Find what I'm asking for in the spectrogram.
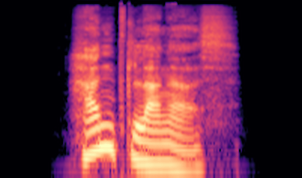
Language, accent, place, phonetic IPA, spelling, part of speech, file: German, Germany, Berlin, [ˈhantˌlaŋɐs], Handlangers, noun, De-Handlangers.ogg
- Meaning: genitive singular of Handlanger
